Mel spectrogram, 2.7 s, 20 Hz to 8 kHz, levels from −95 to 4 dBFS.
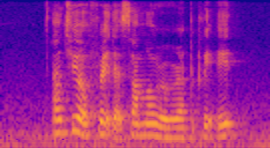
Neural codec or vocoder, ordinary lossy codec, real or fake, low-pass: none; none; real; none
